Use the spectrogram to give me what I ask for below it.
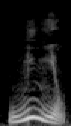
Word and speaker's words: mignon: Here in that case, G-N-O-N, gnon. Mignon.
